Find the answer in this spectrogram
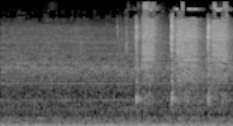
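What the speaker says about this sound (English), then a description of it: "I like using spray bottles that have more of a mist" A spray bottle set to a fine mist dampens hair in three quick hissing bursts, the last two close together, over a low steady room hum.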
